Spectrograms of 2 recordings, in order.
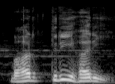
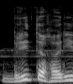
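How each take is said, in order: First: The word begins with 'bhar', followed by 'tri'. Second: The word begins with 'bhri', with no separate 'bhar'. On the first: The speaker calls it right. "इस प्रकार इसका उच्चारण करेंगे" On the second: The speaker calls it wrong. "नहीं कहेंगे"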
